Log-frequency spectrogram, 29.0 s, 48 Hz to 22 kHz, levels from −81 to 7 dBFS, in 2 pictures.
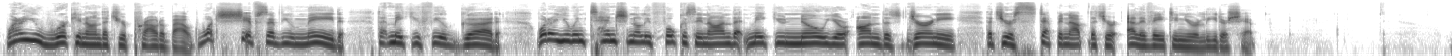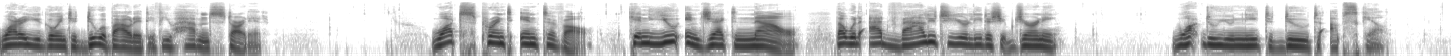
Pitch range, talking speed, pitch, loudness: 150-195 Hz, 160 wpm, 170 Hz, -20 LUFS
